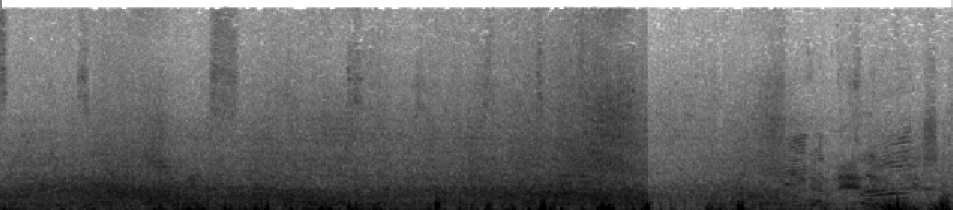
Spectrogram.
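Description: Wind buffeting the microphone on the open upper deck of a moving bus, with road and traffic noise underneath. The rush of wind cuts off suddenly a little after four seconds in.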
